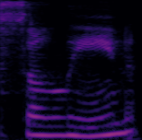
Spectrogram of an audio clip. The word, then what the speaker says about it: Soline: And I was like, we could, but Solene and Charlene rhyme. So we can still spell it Line, but just pronounce it as Lene. So my daughter's name is Soline Rosalinda, decided before she was ever born.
